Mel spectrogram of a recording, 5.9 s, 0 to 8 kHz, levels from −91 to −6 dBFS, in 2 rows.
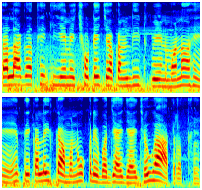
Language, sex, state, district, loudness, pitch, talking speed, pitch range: Chhattisgarhi, female, Chhattisgarh, Sarguja, -16 LUFS, 250 Hz, 200 wpm, 225-270 Hz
